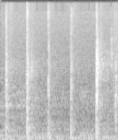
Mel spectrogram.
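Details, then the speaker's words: Chest percussion during a strongman athlete's pre-competition medical: six quick, evenly spaced taps on the adult chest, checking for the normal hollow resonance of the lungs. "i'm gonna do what's called percussion let's get you to get your own we're just looking for a certain sort of"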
